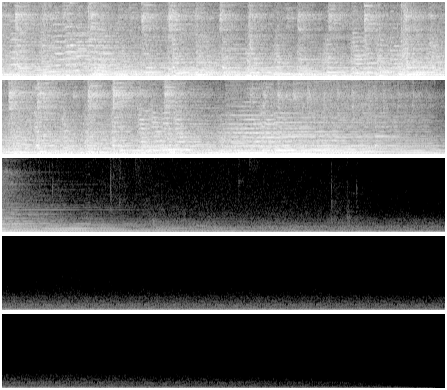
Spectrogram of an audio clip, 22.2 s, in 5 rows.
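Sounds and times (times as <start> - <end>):
strings and basso continuo playing a presto in C major: 0.0 - 10.5.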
